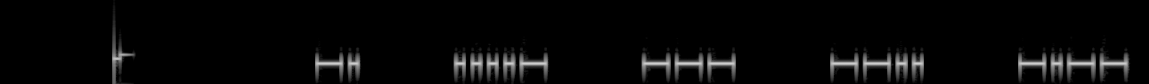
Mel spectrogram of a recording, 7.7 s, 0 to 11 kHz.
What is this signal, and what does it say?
Morse code, heard as a keyed tone, about 23 wpm, spaced as for 10 wpm, 700 Hz. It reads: N4OZY
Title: USA Call Signs - 5 Characters - 4x Character Spacing - 22wpm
